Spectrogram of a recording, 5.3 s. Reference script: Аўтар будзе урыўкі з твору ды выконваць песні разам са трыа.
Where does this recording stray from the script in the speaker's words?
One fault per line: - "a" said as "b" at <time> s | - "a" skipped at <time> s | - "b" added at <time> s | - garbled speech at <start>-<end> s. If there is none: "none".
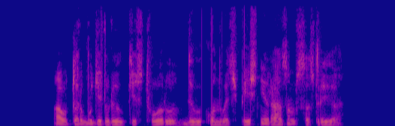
none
